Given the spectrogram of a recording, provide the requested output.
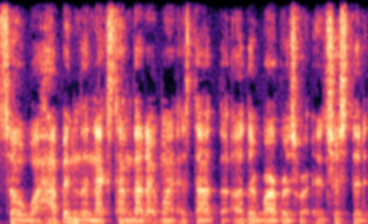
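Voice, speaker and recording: This man's voice sits fairly low in pitch and carries vocal fry. His pitch variation is ordinary. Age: young. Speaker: artist and art tutorial youtuber. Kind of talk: tutorial. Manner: casual, conversational.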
